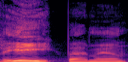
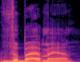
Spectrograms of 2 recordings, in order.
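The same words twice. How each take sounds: First: The stress falls on the word the. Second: The stress falls on the word Batman. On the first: The speaker calls it wrong. "You're putting the inflection on the E of the" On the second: The speaker calls it right. "it's like the Batman"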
